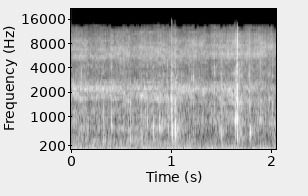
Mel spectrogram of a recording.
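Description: Electric pepper mill grinding peppercorns: a steady whirr with scattered sharp crackles of cracking pepper.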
